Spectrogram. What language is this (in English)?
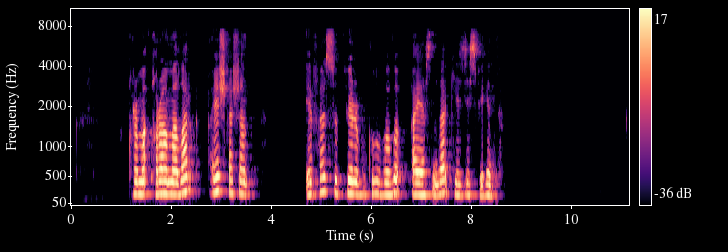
Kazakh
